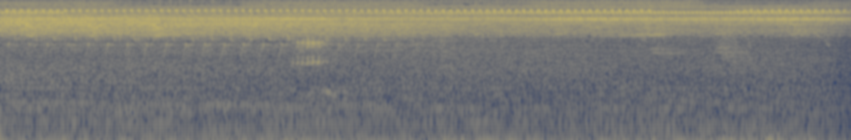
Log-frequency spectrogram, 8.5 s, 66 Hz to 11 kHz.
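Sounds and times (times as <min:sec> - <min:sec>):
cicada song: 0:00.0 - 0:08.5.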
